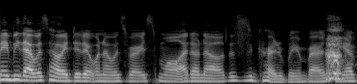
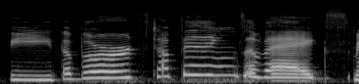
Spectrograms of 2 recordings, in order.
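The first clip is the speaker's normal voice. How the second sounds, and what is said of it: Singing in a put-on American accent. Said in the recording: “I'll do it in my in my American accent.”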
